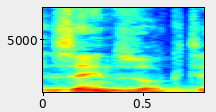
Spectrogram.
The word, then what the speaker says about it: Sehnsucht: It's called Sehnsucht. I had to check with my wife to make sure I was pronouncing that properly. That's how you say it, Sehnsucht.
